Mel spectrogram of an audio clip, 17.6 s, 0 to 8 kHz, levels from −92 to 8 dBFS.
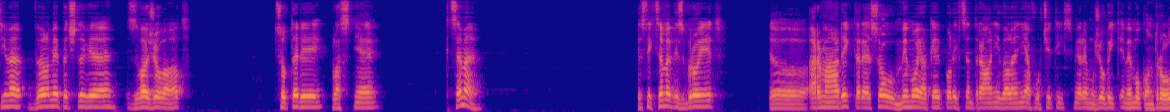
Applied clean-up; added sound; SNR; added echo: neural mask model DeepFilterNet 3.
